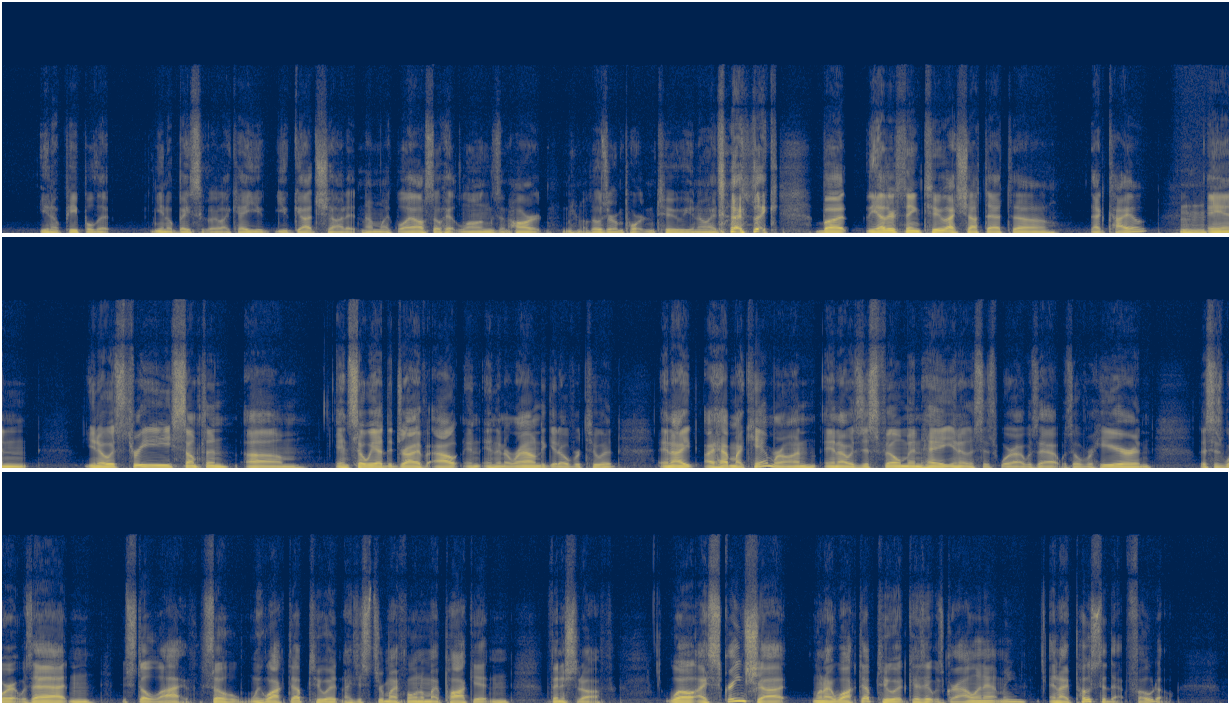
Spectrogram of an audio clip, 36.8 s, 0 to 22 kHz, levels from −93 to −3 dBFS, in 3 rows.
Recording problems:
none

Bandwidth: 16 kHz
